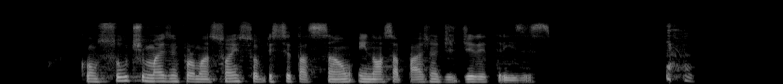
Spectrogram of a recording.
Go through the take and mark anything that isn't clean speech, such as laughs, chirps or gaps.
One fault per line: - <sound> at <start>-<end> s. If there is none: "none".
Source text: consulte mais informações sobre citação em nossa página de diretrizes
- cough at 6.6-7.0 s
